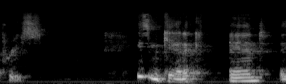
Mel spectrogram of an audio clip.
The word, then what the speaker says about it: Priest: Priest, spelt like price, but, pronounced Priest.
